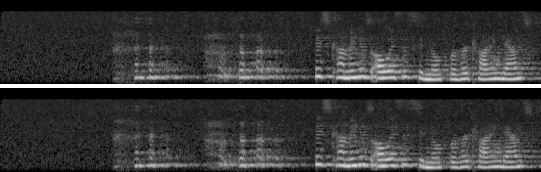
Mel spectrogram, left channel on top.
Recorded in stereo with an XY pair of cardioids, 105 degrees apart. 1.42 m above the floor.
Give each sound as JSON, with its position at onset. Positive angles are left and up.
{"t": 1.1, "sound": "laughter", "azimuth_deg": 25, "distance_m": 9.0}
{"t": 3.1, "sound": "a woman speaking", "azimuth_deg": 15, "distance_m": 1.3}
